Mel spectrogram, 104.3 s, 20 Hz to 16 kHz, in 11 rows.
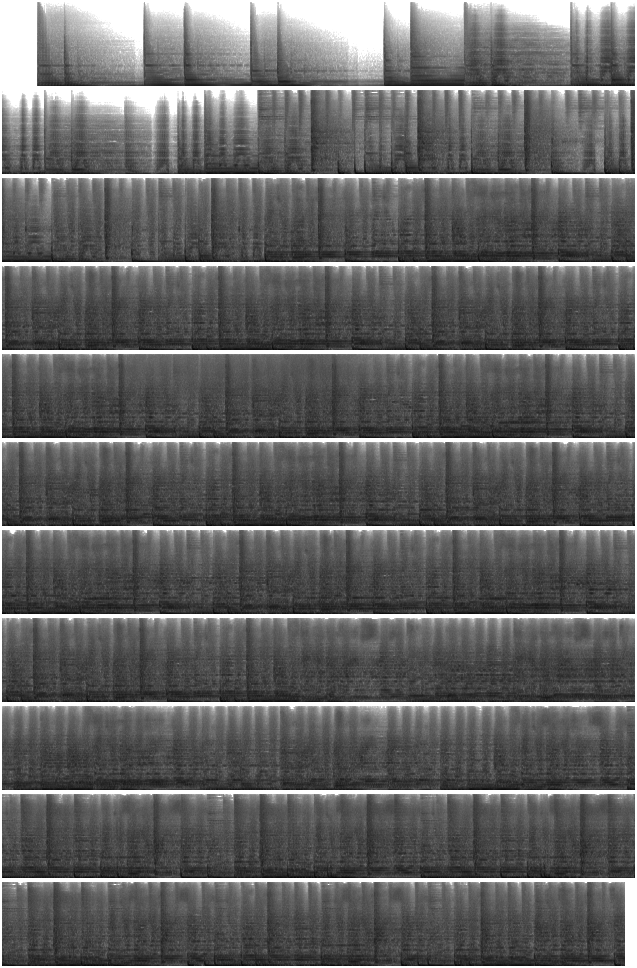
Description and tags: EDM Sample 2
An EDM beat. This sound would probably work best in dance/DJ/EDM songs. It's really cool-sounding. This sound was created with Groovepad.
beat, beat-drop, build-up, buildup, dance, dj, drop, drop-beat, dub, dub-step, dubstep, edm, effect, electronic, fx, glitch-hop, groove, house, melody, music, rave, rythm, song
